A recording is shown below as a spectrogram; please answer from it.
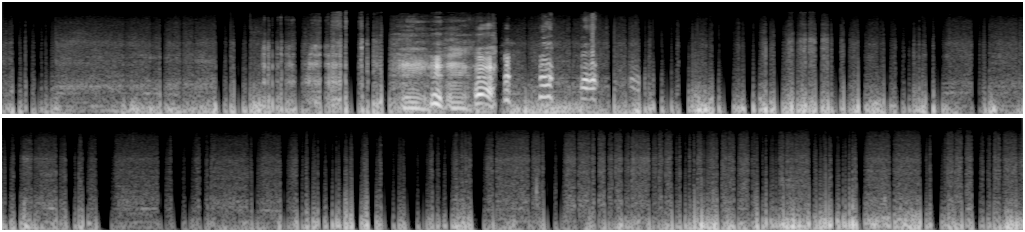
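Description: Wind buffeting the microphone in gusts, with a brief muffled vocal sound, like a short murmur, about two seconds in.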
